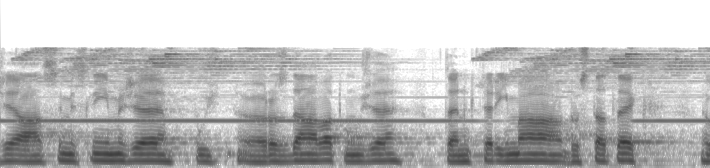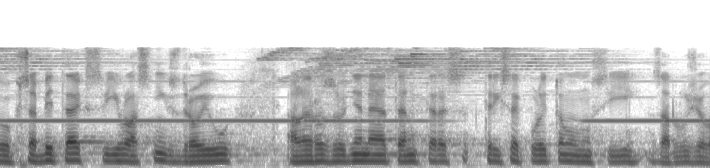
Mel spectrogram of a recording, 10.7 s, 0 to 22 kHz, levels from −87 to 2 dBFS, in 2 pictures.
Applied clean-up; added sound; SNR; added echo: none; Chime + Wind instrument, woodwind instrument; 11 dB; none.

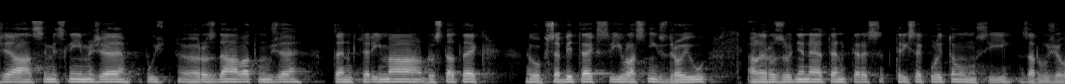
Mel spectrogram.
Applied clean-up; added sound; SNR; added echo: neural mask model Resemble Enhance denoiser.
